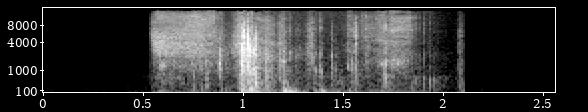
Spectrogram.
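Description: A continuous rustle of a folded paper strip being cut to cut out a drawn tree shape, with crisp crinkling and a few sharper snips over about a second and a half, then a brief final crackle.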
